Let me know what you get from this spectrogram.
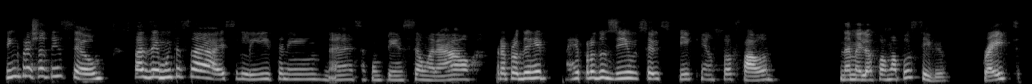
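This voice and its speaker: A woman from Brazil teaching an online English lesson, explaining in Portuguese and reading English dialogue lines slowly and clearly. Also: on the high side, dry recording. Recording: dull, dry lo-fi sound.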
